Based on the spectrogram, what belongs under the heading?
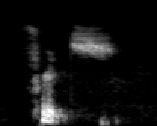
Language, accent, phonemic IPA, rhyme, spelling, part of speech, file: English, Southern England, /fɹɪts/, -ɪts, Fritz, noun / proper noun, LL-Q1860 (eng)-Fritz.wav
- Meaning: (noun) A German person, usually male; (proper noun) 1. A name used to represent the German people (particularly the German armed forces) as a group 2. A diminutive of the male given name Friedrich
